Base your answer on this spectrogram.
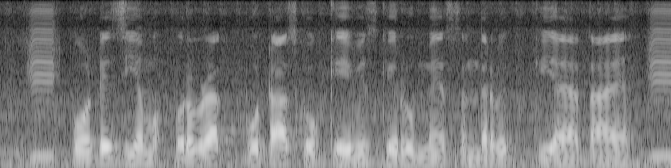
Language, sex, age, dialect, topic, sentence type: Hindi, male, 25-30, Kanauji Braj Bhasha, agriculture, statement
